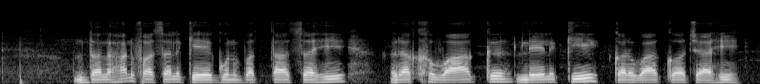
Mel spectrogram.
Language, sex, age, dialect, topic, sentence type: Maithili, male, 18-24, Eastern / Thethi, agriculture, question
